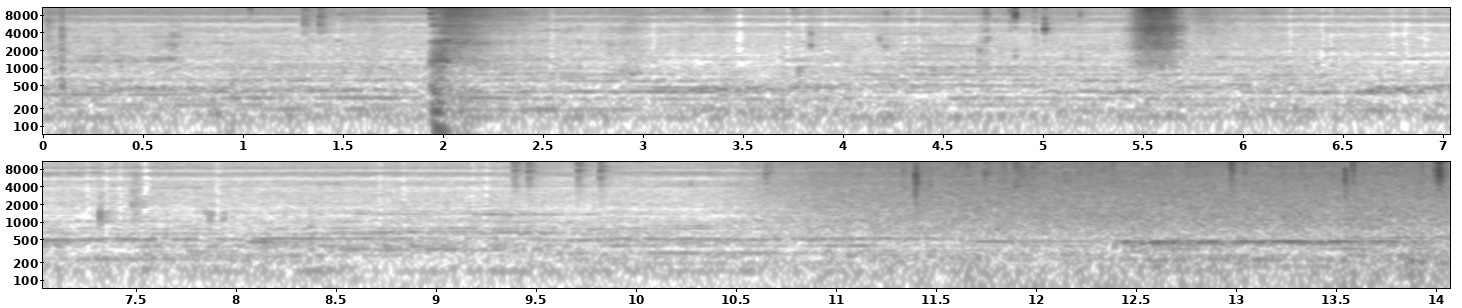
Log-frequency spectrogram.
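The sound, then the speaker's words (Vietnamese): Heavy rain pours onto an old, crumbling tiled roof, sending up constant splashes of water. It makes a steady, faint hiss of falling drops, broken by a couple of brief louder splats, with no voices. “Mưa to trút xuống đánh lên mái ngói cũ nát khiến bọt nước bắn ra liên tục.”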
